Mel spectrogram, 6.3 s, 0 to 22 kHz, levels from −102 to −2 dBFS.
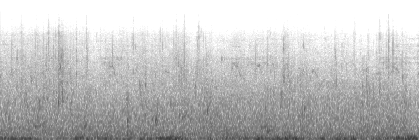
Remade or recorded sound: recorded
